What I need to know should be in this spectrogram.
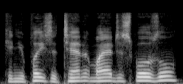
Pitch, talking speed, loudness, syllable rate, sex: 155 Hz, 260 wpm, -14 LUFS, 6.2 syllables/s, male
